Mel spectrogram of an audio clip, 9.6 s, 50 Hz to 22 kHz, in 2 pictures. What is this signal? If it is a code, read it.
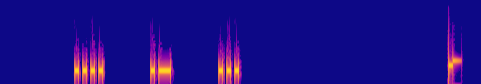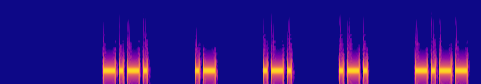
Morse code, heard as a keyed tone, about 30 wpm, spaced as for 14 wpm, 700 Hz. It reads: HAS CARRY
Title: 4x Character Spacing - Top 300 Words - 30wpm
